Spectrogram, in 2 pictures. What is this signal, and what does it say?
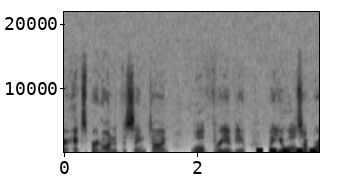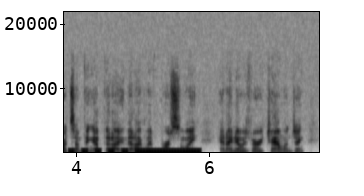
Telephone call progress tone (North American plan), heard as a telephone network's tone, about 350, 440 Hz, 0.1 s on and 0.1 s off, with speech in English. Stutter dial tone.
